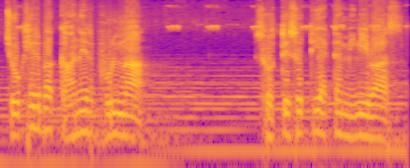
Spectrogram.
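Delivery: plain reading voice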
